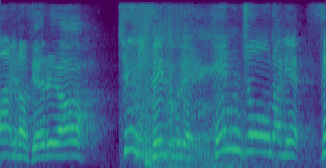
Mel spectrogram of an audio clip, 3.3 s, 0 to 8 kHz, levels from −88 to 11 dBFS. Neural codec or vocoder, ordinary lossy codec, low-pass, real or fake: codec, 16 kHz, 1.1 kbps, Voila-Tokenizer; none; 7.2 kHz; fake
